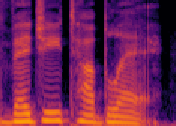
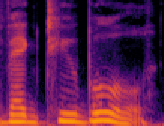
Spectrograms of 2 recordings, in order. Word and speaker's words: vegetable: Look at the word vegetable. A student reads it as vegetable. 4 syllables. A native speaker says vegetaboul. 3 syllables, and the middle one is a schwa.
